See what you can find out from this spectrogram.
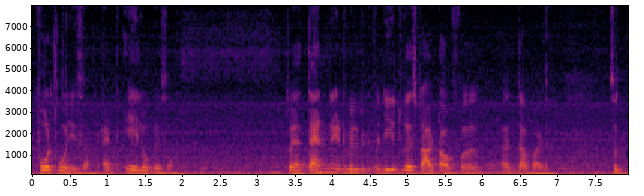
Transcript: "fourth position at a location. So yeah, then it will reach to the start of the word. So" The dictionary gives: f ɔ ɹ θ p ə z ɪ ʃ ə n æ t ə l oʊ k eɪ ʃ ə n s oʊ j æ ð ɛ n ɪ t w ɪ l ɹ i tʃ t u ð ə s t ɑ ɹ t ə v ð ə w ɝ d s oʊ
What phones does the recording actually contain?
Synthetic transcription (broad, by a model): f ɔ ɹ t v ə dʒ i s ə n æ t ə l oʊ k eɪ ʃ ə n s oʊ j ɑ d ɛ n ɪ t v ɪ l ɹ i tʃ t u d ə s t ɑ ɹ t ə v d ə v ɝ d s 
